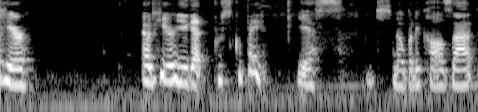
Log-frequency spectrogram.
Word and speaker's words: Pouce Coupe: It's pouce coupe. It's written in French. Yes. It should be pronounced in French. Yeah. Nope. It's pouce coupe. Which sounds like poopy scoopy to me.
